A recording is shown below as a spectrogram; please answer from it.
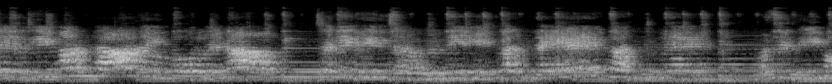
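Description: A group of girls singing a Kashmiri folk song together in chorus, in continuous sung phrases.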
